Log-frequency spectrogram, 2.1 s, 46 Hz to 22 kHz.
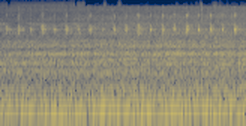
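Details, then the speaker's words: GMC Safari (Chevy Astro-type) 4.3L Vortec V6, just started after plug, cap and rotor tune-up for P0305 cylinder 5 misfire, still cold in open loop: fast high-pitched accessory belt chirp, about ten a second, over a quiet, smooth, even idle. "I don't know what's going on with that belt chirp"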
